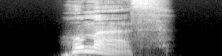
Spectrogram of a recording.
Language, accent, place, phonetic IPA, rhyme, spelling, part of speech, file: German, Germany, Berlin, [ˈhʊmɐs], -ʊmɐs, Hummers, noun, De-Hummers.ogg
- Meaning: genitive singular of Hummer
